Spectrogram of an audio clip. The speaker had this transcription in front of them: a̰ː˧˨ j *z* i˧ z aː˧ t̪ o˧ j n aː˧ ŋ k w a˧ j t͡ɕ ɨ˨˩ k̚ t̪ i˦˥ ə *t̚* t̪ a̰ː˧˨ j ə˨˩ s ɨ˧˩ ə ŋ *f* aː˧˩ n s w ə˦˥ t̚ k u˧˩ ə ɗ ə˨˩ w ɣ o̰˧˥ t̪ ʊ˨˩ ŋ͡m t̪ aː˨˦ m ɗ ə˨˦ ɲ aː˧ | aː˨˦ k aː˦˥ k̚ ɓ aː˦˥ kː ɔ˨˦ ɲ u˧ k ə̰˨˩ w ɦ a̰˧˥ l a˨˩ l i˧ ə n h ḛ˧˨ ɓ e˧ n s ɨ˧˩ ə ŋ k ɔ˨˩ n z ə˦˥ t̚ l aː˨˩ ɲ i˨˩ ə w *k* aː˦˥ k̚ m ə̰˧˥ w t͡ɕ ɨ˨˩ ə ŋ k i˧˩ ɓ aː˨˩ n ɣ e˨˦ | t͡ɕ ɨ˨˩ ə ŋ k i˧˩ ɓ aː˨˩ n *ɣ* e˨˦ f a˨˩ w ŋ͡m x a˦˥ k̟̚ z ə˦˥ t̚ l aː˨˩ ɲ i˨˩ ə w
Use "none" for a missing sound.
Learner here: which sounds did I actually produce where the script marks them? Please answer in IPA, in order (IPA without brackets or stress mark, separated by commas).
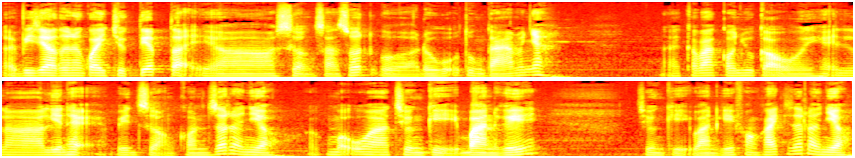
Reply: v, p̚, s, k, ɣ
